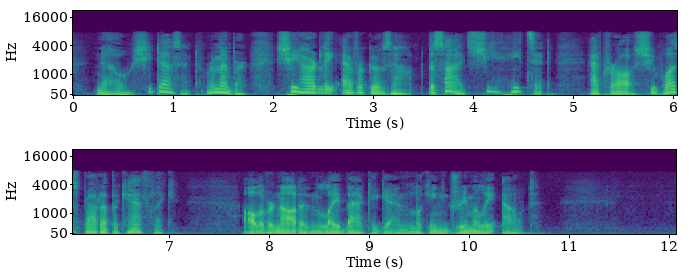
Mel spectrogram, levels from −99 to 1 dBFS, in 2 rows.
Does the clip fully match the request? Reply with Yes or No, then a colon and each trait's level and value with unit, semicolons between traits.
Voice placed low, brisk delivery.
No: very low, 85 Hz; average, 150 wpm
